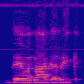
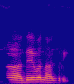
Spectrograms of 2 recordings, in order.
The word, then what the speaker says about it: Devanagari: Pronounce it as Again, Devanagari. Devanagari.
